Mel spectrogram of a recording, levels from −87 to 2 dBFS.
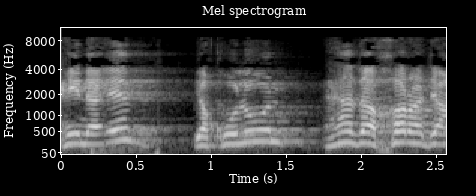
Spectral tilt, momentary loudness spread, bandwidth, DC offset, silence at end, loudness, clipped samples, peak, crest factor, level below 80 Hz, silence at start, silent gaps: -3.5 dB/octave; 11 LU; 9 kHz; under 0.1%; 0 s; -19 LUFS; under 0.1%; -2 dBFS; 18 dB; -54 dBFS; 0 s; none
